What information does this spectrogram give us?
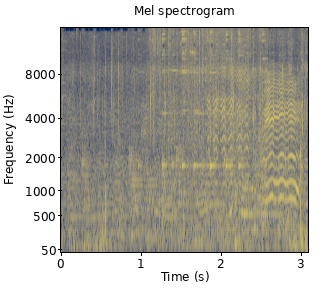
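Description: Herded goats and sheep bleat several times, overlapping one another in wavering, nasal cries that grow louder toward the end.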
